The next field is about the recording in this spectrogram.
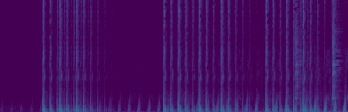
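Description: Rapid automatic gunfire from a video game comes in three long, loud bursts of fast, evenly spaced shots, with brief breaks between them and no talk.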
